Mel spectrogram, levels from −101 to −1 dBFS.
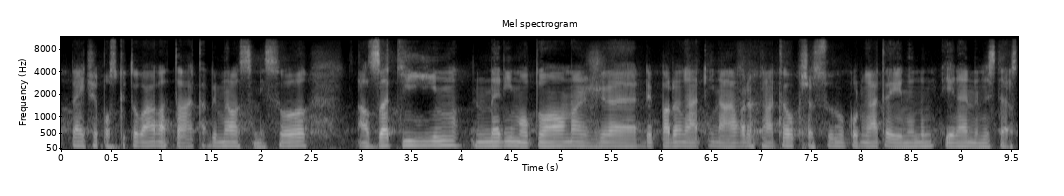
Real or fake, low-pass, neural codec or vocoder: fake; 10.8 kHz; codec, 24 kHz, 1 kbps, SNAC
